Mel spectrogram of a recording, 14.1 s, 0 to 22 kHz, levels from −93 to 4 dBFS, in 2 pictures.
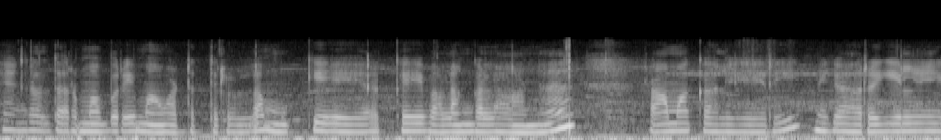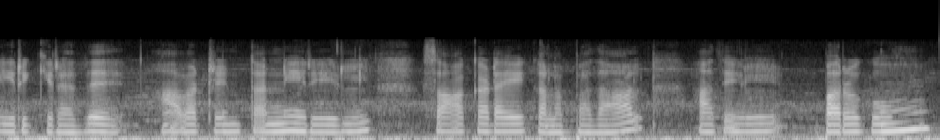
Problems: constant background noise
